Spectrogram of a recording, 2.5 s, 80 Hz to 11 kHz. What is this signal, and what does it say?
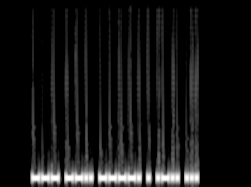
Morse code, heard as a keyed tone, about 46 wpm, 700 Hz. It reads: OZ9ELS
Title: DXCC-100 Call Signs - 6 Characters - Repeated 2x - 50wpm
